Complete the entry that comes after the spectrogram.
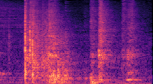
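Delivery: airless burst of real laughter; a short, soundless giggle; breathy silent laugh. Real, not acted. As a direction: laugh under your breath at the mess. Bronzer shattered all over desk.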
